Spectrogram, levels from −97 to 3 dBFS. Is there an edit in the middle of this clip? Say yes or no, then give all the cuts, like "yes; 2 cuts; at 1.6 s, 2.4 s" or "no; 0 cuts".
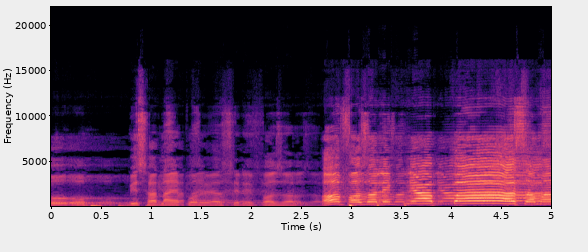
yes; 1 cut; at 2.6 s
